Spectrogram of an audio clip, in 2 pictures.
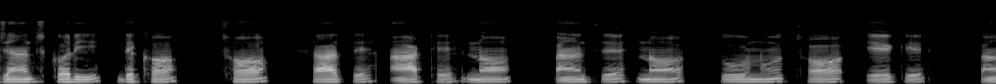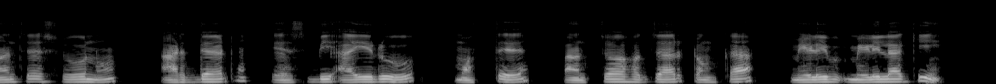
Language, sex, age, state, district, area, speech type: Odia, male, 18-30, Odisha, Kalahandi, rural, read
